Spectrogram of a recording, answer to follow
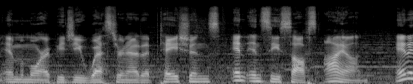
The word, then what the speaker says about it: Aion: right this time guys it's pronounced ion ion has led you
